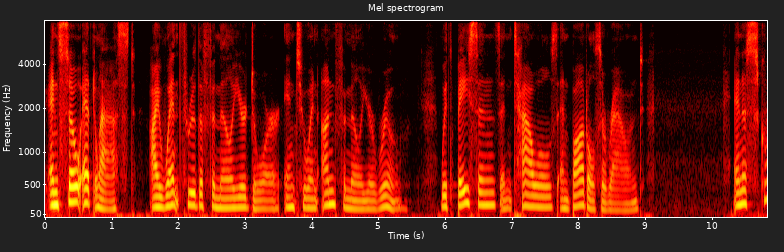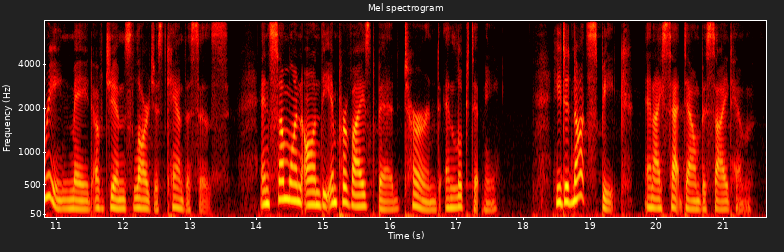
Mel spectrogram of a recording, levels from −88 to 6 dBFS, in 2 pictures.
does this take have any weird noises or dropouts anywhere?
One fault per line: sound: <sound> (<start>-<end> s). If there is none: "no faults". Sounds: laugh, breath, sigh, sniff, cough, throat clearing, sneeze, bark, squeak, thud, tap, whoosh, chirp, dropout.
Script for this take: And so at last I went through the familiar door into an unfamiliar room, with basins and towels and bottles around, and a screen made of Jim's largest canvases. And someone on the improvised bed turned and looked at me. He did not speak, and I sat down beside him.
no faults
